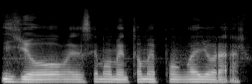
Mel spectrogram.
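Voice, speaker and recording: A man's voice: medium pitch, normal speed, dry recording, clean studio sound. A man, telling his own testimony in an interview in a conversational way, often tagging his sentences with "le digo" and "¿verdad?". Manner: gravelly, flat storytelling, often adding "le digo" and "¿verdad?". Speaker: interview guest giving testimony.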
